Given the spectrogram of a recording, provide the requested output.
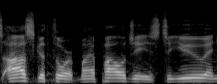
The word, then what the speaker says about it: Osgathorp: Osgorp. I finally heard it said. I stopped long enough to hear it said, so I've been giving it a long O instead of the short O, but it's Osgathorp.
